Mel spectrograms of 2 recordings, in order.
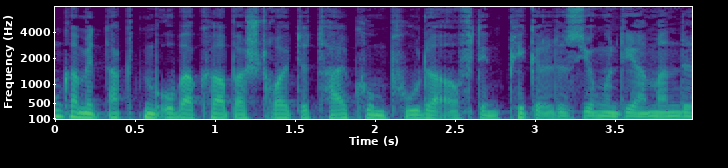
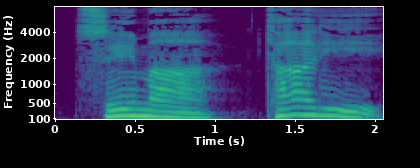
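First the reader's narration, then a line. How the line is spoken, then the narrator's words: Calling out. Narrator (German): rief sie mir zu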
